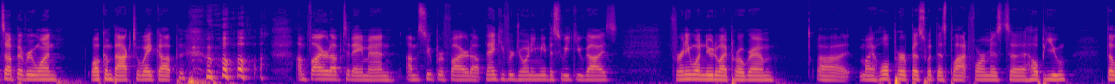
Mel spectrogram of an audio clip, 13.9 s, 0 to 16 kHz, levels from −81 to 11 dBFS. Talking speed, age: 190 wpm, 20-39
